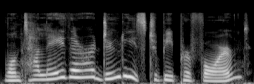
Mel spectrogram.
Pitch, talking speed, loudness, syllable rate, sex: 245 Hz, 165 wpm, -14 LUFS, 5.7 syllables/s, female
